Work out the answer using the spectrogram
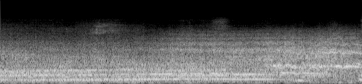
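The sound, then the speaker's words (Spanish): A car with sabotaged brakes gains more and more speed: a loud, continuous roar of engine and tire noise with a steady droning tone underneath, unbroken from start to finish. “El auto va ganando más y más velocidad.”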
